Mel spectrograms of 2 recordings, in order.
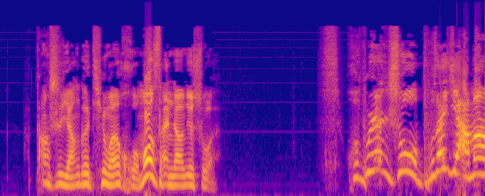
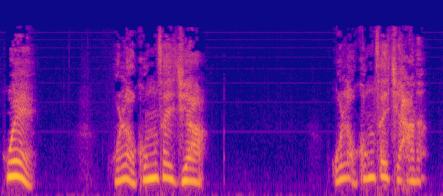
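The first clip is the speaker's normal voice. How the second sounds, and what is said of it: Quiet, hushed voice. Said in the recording (Chinese): “小声的说”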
